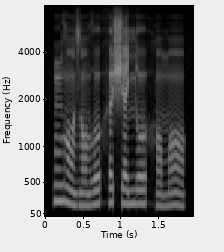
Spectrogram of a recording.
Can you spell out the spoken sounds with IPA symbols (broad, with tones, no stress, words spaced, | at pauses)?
ũ˦ɣɔ̃˨zɔ̃˨ɣo˦ hə˦ ʃɛ˦ɲoː˦ hɔ̃˨mɔ̃˦˨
